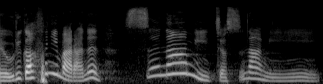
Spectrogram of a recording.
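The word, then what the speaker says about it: ツナミ: 그게 쓰나미죠. 근데 사실은 쓰나미가 일본어에서는 쓰나미가 아니고 쓰나미가 일본어에서 온 건데 쓰나미가 아니고 쓰나미예요. 쓰나미. 트 발음 납니다.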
